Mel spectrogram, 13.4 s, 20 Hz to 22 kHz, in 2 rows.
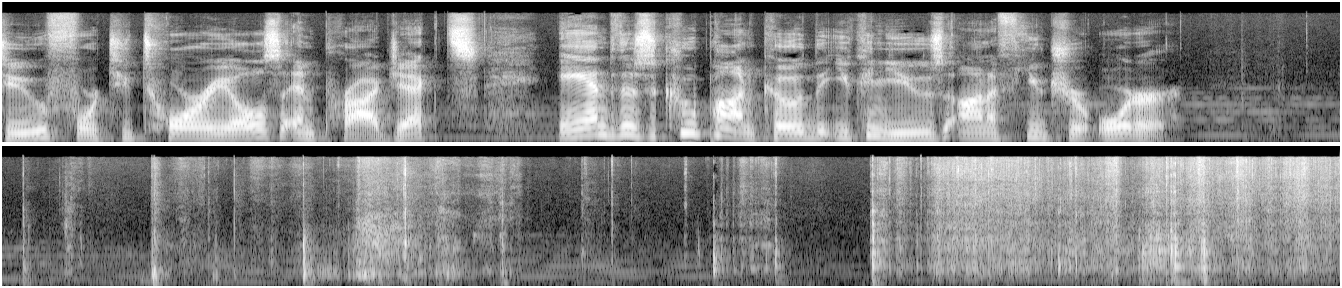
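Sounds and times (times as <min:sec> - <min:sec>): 
speech: 0:00.0 - 0:06.0
tissue paper crinkling as box contents unwrapped: 0:10.4 - 0:13.3.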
